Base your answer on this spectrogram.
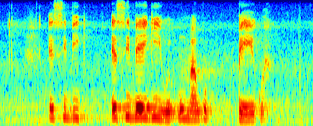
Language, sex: Zulu, female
